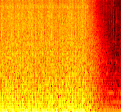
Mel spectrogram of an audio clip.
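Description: Continuous loud automatic gunfire rattles through a wall in the survival shooter DayZ, a dense rapid burst lasting about two seconds before cutting off abruptly.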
